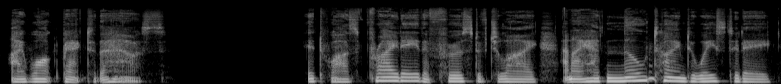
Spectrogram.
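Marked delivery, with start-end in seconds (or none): none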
